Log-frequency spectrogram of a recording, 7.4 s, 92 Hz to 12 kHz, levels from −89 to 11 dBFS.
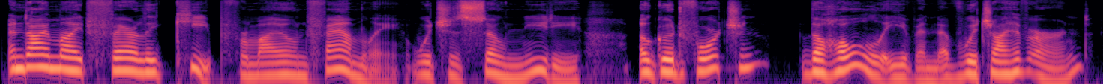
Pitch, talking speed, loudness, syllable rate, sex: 170 Hz, 190 wpm, -19 LUFS, 5.0 syllables/s, female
